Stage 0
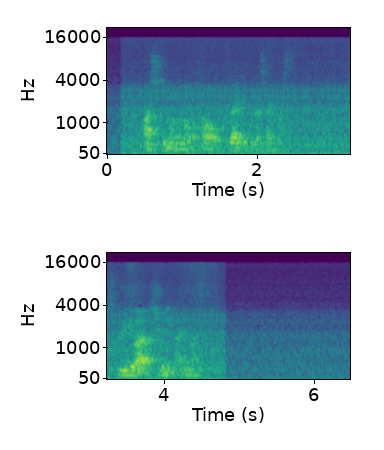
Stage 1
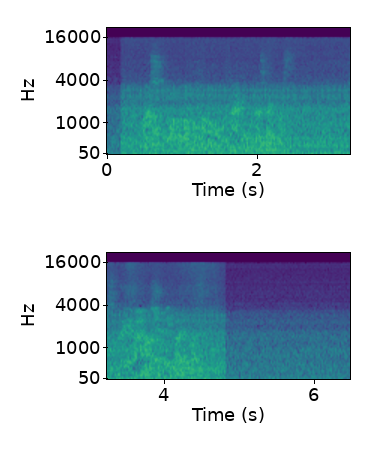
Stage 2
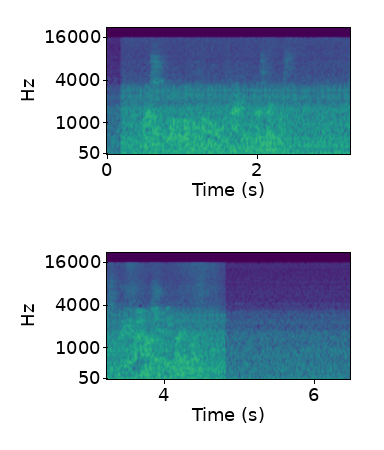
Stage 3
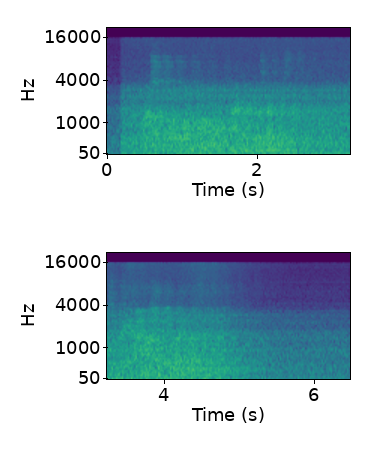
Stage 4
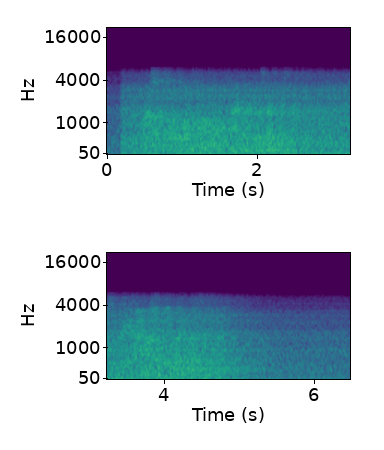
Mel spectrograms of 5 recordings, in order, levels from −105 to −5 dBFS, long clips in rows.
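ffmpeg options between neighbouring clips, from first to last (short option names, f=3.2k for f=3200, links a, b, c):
-af "afftfilt=real='re*lt(hypot(re,im),0.141)':imag='im*lt(hypot(re,im),0.141)':win_size=1024:overlap=0.75"
-af anull
-af "aecho=1:1:160|336|529.6|742.6|976.8:0.631|0.398|0.251|0.158|0.1"
-af "aresample=11025,aresample=44100,volume=-4.5dB"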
